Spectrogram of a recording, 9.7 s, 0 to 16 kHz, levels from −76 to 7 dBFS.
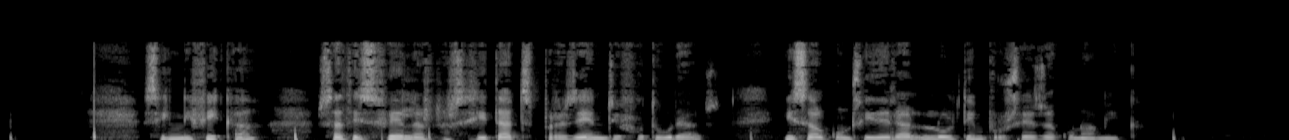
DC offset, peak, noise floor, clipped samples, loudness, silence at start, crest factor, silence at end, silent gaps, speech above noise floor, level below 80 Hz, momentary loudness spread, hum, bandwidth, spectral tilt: under 0.1%; -6 dBFS; -78 dBFS; under 0.1%; -25 LUFS; 0.7 s; 20 dB; 1.25 s; none; 52 dB; -72 dBFS; 14 LU; none; 11.5 kHz; -3.5 dB/octave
